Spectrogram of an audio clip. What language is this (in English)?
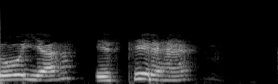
Hindi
